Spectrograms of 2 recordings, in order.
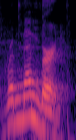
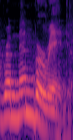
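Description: First: The ending joins the word with no extra syllable. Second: The ending is said as an extra syllable. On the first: The speaker calls it right. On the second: The speaker calls it wrong.

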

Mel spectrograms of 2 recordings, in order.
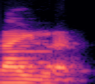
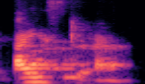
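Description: First: No s sound is pronounced in the middle. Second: An s sound is pronounced in the middle. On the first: The speaker calls it right. "the S is silent" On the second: The speaker calls it wrong. "some people say Iceland because of the S"

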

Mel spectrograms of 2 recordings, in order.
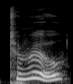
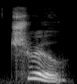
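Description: First: The T before the R sounds like a plain T. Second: The T before the R sounds almost like ch. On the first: The speaker calls it wrong. "Instead of saying true" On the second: The speaker calls it right. "we say true"

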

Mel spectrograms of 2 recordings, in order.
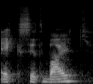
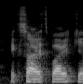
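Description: First: The first part sounds like 'exit'. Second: The first part sounds like 'excite'. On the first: The speaker calls it wrong. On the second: The speaker calls it right.

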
